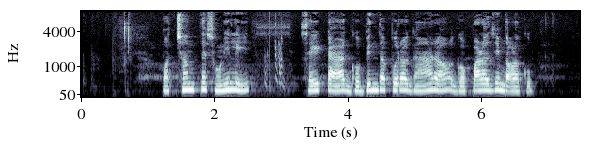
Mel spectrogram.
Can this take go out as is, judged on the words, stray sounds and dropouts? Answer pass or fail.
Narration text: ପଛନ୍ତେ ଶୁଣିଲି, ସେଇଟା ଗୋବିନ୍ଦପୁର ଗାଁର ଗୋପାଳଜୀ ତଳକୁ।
fail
